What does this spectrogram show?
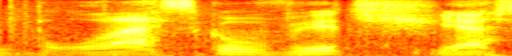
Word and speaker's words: Blazkowicz: of course you play as returning protagonist BJ blaskovic which is how they pronounce his last name of the game so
